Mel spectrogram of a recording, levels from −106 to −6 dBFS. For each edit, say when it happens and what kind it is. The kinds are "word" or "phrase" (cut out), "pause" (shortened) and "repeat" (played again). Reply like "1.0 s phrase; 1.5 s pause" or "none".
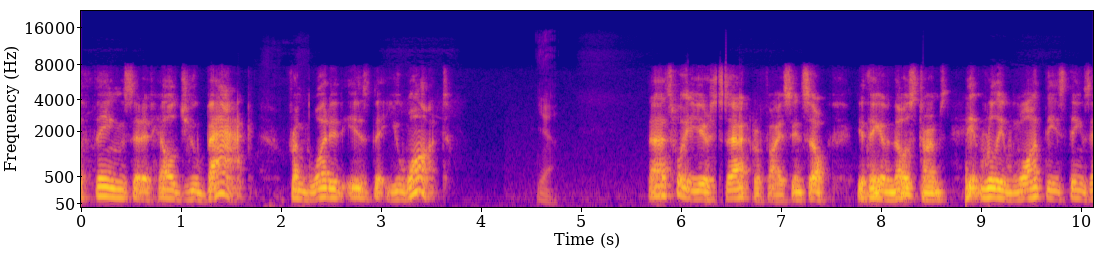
2.3 s word; 8.8 s word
